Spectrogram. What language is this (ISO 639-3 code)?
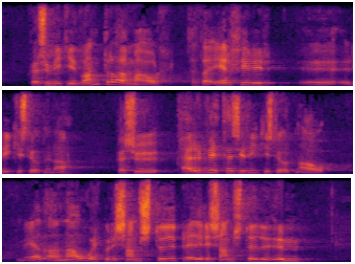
isl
